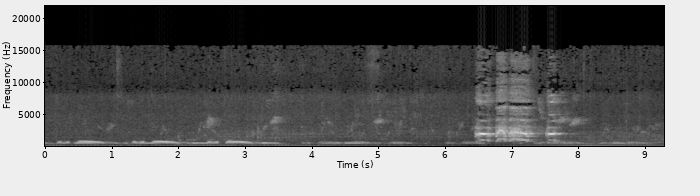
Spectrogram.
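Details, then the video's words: Spotted dove giving gáy thúc and thúc gù coos: repeated hollow, bubbling coo phrases at an even pace, interrupted near the end by a rooster crowing loudly before the cooing resumes, with a steady low hum underneath. "Cu gáy thúc kèm , thúc gù"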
